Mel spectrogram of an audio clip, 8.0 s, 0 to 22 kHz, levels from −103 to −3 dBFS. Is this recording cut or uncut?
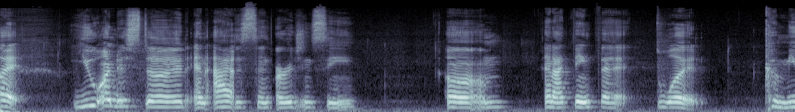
cut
